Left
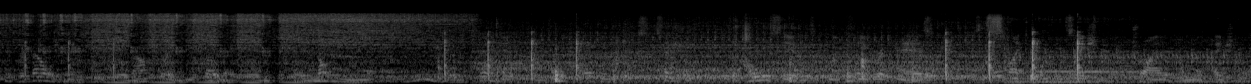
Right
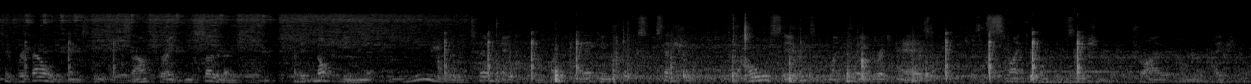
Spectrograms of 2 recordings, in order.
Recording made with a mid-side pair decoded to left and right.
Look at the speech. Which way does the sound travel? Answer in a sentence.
You can hear the speech move to the left.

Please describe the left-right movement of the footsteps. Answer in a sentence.
You can hear the footsteps go right and come back.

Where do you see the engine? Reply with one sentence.
In this clip you hear the engine on the left.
